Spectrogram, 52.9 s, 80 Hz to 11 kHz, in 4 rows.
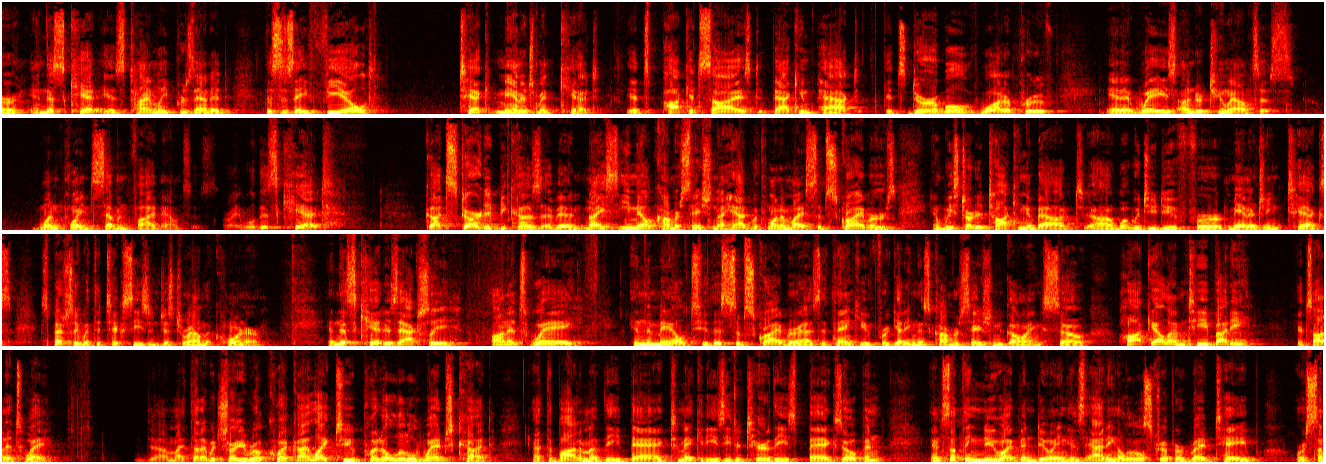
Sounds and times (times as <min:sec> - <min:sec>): Speech: 0:00.0 - 0:03.9, 0:04.6 - 0:16.8, 0:17.4 - 0:40.3, 0:41.0 - 0:52.8.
